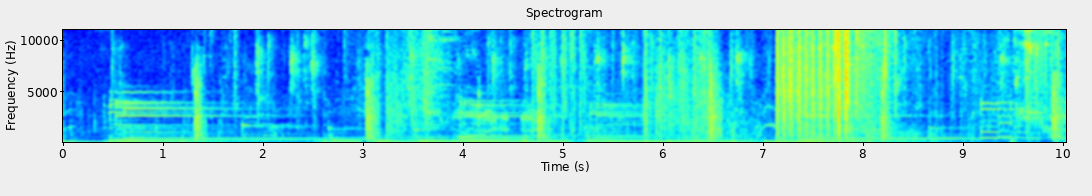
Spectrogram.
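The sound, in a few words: gunshots in video game Modern Warfare 3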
